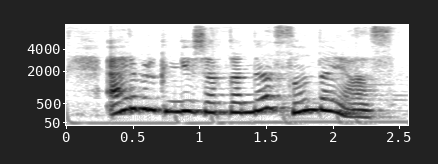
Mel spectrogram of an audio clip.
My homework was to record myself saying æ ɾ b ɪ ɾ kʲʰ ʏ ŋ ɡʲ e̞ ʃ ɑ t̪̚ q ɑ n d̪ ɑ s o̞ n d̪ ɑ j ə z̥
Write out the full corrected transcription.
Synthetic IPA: æ ɾ b ɪ ɾ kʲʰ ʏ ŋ ɡʲ e̞ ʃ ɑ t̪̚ q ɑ n d̪ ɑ s o̞ n d̪ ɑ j ɑ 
